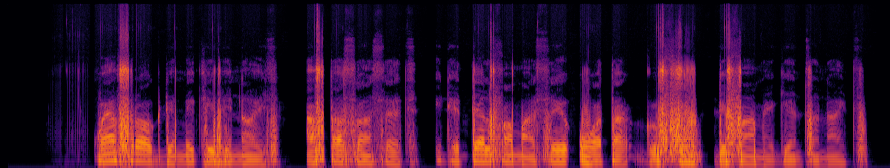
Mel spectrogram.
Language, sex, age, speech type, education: Nigerian Pidgin, male, 15-29, spontaneous, tertiary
